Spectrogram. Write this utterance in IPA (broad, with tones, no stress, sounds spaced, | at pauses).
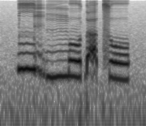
lː ḭ˦˨ mː o˨ ɗ a̰˧ t͡s o˨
